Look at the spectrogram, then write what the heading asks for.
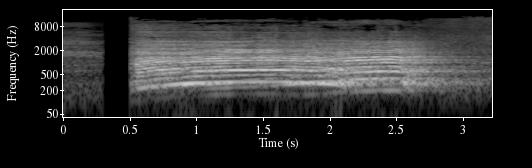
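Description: A single cow moos loudly, one long sustained low call lasting about three seconds after a brief pause, fading slightly at the end.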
